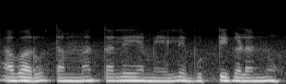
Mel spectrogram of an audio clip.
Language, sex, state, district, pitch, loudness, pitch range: Kannada, female, Karnataka, Bangalore, 165 Hz, -14 LUFS, 160-170 Hz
